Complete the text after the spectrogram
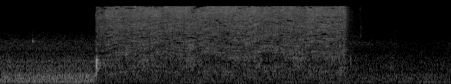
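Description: Oil sizzles in a hot pan.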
